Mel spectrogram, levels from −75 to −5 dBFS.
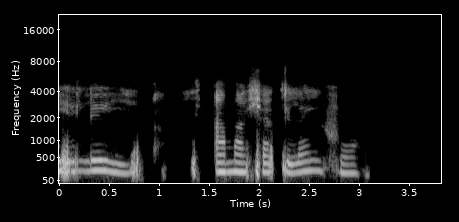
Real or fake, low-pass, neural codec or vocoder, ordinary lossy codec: fake; 7.2 kHz; vocoder, 22.05 kHz, 80 mel bands, Vocos; Opus, 16 kbps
